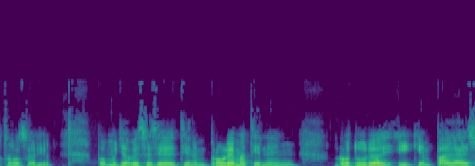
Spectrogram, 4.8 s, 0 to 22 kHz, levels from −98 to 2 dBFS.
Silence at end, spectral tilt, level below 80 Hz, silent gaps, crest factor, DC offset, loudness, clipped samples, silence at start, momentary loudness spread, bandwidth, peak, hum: 0 s; -7 dB/octave; -48 dBFS; none; 20 dB; under 0.1%; -28 LUFS; under 0.1%; 0.05 s; 15 LU; 11.5 kHz; -8 dBFS; none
